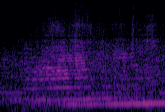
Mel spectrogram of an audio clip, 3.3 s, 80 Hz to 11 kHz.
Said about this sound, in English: These 4-litre six-cylinder engines are just as gutsy as they can be. They sound fantastic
